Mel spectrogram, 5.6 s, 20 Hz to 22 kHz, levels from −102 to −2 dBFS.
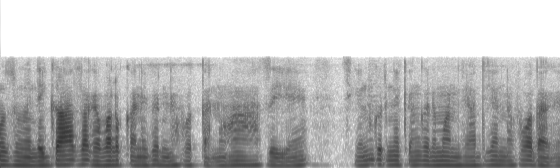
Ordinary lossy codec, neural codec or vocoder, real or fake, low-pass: none; none; real; 5.4 kHz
